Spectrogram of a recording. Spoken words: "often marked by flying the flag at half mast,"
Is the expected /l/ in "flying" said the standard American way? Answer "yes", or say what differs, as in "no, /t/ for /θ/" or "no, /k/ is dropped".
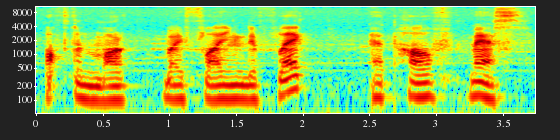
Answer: yes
